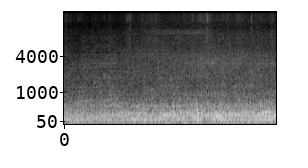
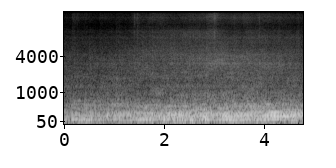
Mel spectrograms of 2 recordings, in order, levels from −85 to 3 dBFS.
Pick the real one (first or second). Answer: first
